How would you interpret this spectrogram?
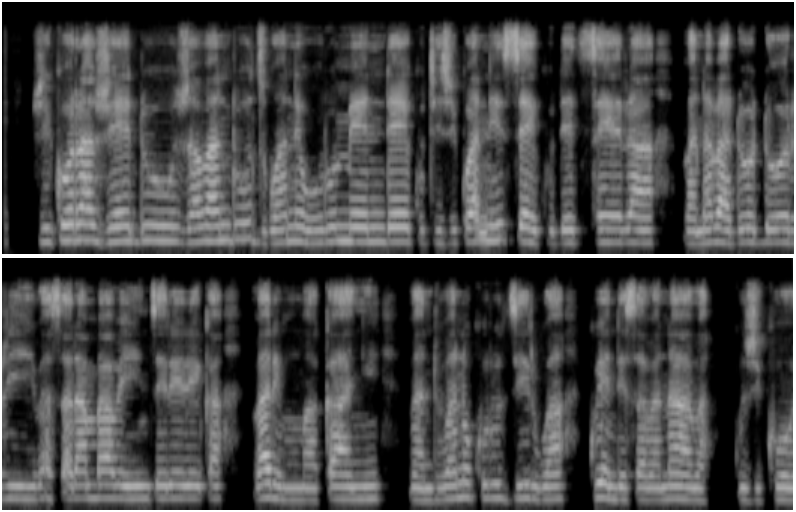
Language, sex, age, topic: Ndau, female, 25-35, education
